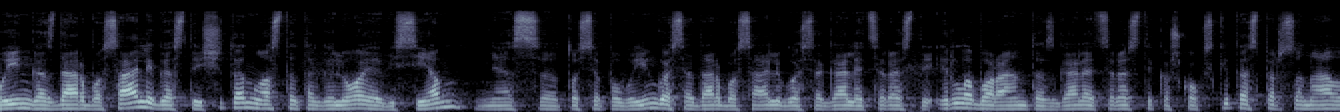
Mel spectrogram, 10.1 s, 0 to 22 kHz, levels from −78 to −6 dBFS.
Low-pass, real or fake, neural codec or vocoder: 14.4 kHz; real; none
